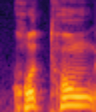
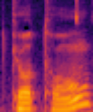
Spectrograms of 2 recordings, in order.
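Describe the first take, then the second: First: The first syllable is a plain 'go' sound. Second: The first syllable is a drawn-out 'gyo' sound. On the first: The speaker calls it wrong. "고통 이렇게 하는 경향이 있어요" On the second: The speaker calls it right. "조금 길게"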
